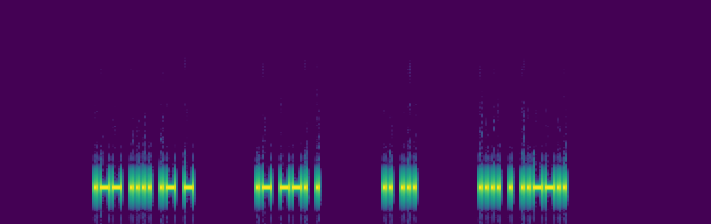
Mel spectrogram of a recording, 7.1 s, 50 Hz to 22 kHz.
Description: Morse code, heard as a keyed tone, about 40 wpm, 700 Hz. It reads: WHAT AGE IS HE?
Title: 3x Word-Spacing - Sentences from Top 500 Words - 40wpm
